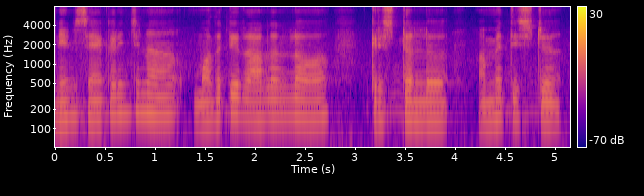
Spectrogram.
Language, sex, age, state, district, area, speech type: Telugu, male, 30-45, Andhra Pradesh, Krishna, urban, spontaneous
